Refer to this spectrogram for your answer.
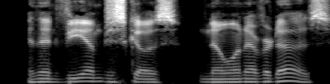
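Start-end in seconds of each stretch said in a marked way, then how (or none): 1.3-2.2 put-on comforting, soothing tone. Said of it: "eerily a comforting voice of V M".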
